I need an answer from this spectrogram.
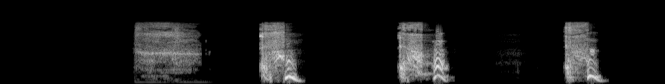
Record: {"three_cough_length": "6.7 s", "three_cough_amplitude": 31976, "three_cough_signal_mean_std_ratio": 0.38, "survey_phase": "beta (2021-08-13 to 2022-03-07)", "age": "45-64", "gender": "Female", "wearing_mask": "No", "symptom_none": true, "symptom_onset": "6 days", "smoker_status": "Never smoked", "respiratory_condition_asthma": false, "respiratory_condition_other": false, "recruitment_source": "REACT", "submission_delay": "1 day", "covid_test_result": "Negative", "covid_test_method": "RT-qPCR", "influenza_a_test_result": "Unknown/Void", "influenza_b_test_result": "Unknown/Void"}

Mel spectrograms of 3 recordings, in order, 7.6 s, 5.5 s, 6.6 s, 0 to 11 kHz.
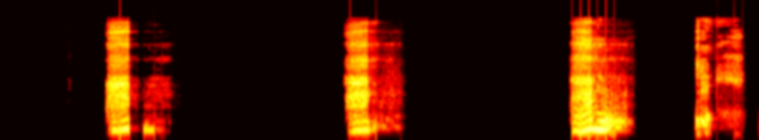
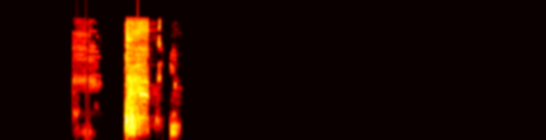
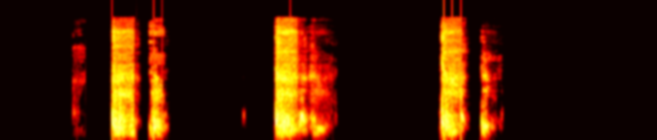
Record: {"exhalation_length": "7.6 s", "exhalation_amplitude": 23295, "exhalation_signal_mean_std_ratio": 0.32, "cough_length": "5.5 s", "cough_amplitude": 27717, "cough_signal_mean_std_ratio": 0.17, "three_cough_length": "6.6 s", "three_cough_amplitude": 30015, "three_cough_signal_mean_std_ratio": 0.3, "survey_phase": "beta (2021-08-13 to 2022-03-07)", "age": "45-64", "gender": "Female", "wearing_mask": "No", "symptom_cough_any": true, "symptom_runny_or_blocked_nose": true, "symptom_sore_throat": true, "symptom_fatigue": true, "symptom_fever_high_temperature": true, "symptom_onset": "2 days", "smoker_status": "Never smoked", "respiratory_condition_asthma": true, "respiratory_condition_other": false, "recruitment_source": "Test and Trace", "submission_delay": "1 day", "covid_test_result": "Positive", "covid_test_method": "RT-qPCR", "covid_ct_value": 20.4, "covid_ct_gene": "ORF1ab gene"}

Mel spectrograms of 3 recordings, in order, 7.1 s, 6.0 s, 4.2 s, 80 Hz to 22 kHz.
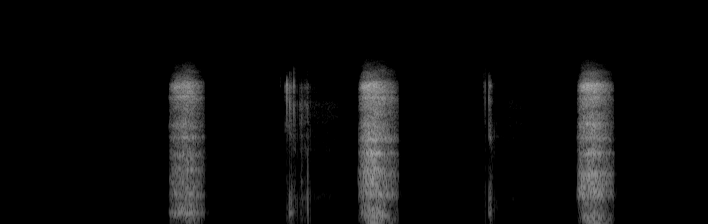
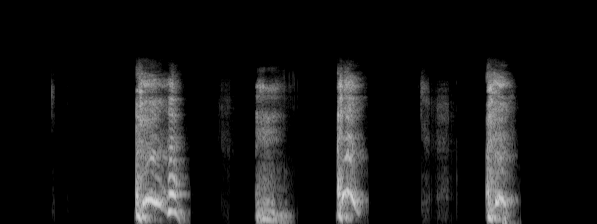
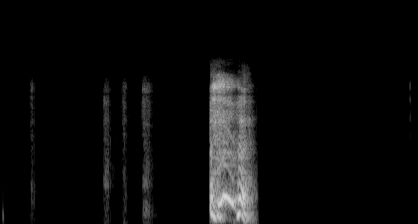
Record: {"exhalation_length": "7.1 s", "exhalation_amplitude": 10471, "exhalation_signal_mean_std_ratio": 0.28, "three_cough_length": "6.0 s", "three_cough_amplitude": 24224, "three_cough_signal_mean_std_ratio": 0.35, "cough_length": "4.2 s", "cough_amplitude": 24959, "cough_signal_mean_std_ratio": 0.25, "survey_phase": "beta (2021-08-13 to 2022-03-07)", "age": "45-64", "gender": "Male", "wearing_mask": "No", "symptom_none": true, "smoker_status": "Never smoked", "respiratory_condition_asthma": false, "respiratory_condition_other": false, "recruitment_source": "REACT", "submission_delay": "1 day", "covid_test_result": "Negative", "covid_test_method": "RT-qPCR", "influenza_a_test_result": "Negative", "influenza_b_test_result": "Negative"}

